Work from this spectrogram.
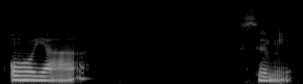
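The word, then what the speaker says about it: おやすみ: informal way of saying goodnight and that is oh yeah sue me and it's without the new site instead the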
